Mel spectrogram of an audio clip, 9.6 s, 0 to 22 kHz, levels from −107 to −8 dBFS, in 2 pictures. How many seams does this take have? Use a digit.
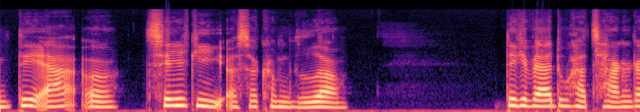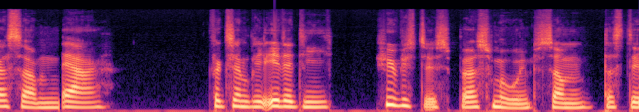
1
